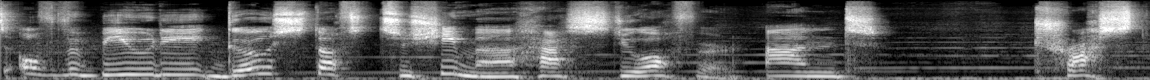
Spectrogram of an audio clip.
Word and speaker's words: Tsushima: When I learned of the existence of Ghost of Tsushima, which, by the way, that's its actual pronunciation. That's how you pronounce Tsushima, not Tsushima or Tsushima as if it were Shushima. No, it's not sushi.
